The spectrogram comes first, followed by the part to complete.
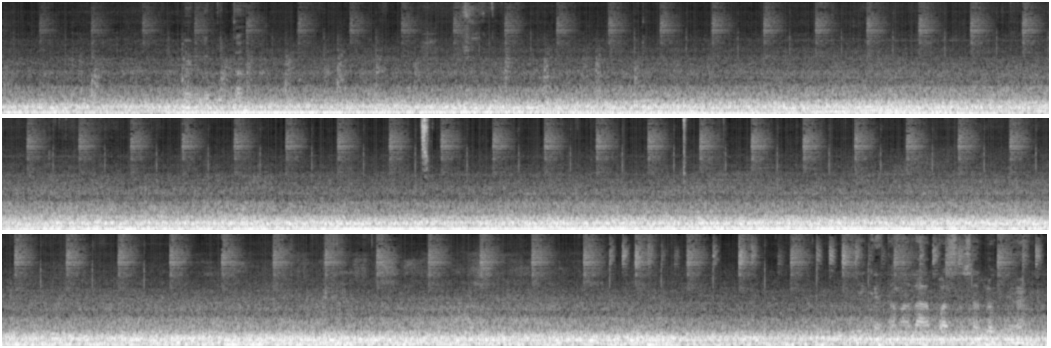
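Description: Car engine and road noise heard from inside the moving vehicle as a steady low drone that shifts in pitch a few times, with music playing over it.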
